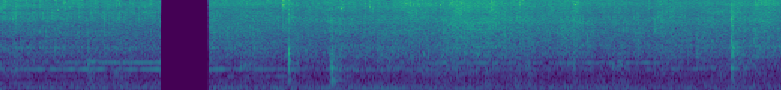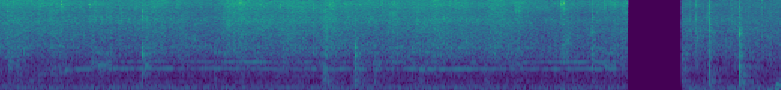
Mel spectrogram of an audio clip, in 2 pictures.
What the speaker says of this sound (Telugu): దీనిలో వేసిన ముల్లంగి, ఉల్లిపాయలు, టమోటా, పచ్చిమిర్చి అన్నీ బాగా వేగేంత వరకు చెంచా పట్ట తిప్పనే ఉండాలి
